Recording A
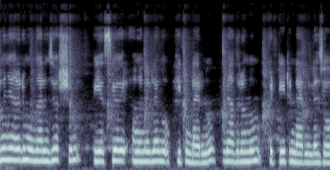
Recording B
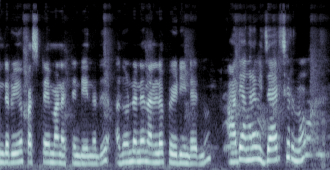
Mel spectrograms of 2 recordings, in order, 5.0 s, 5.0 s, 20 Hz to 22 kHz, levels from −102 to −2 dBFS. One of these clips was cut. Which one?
B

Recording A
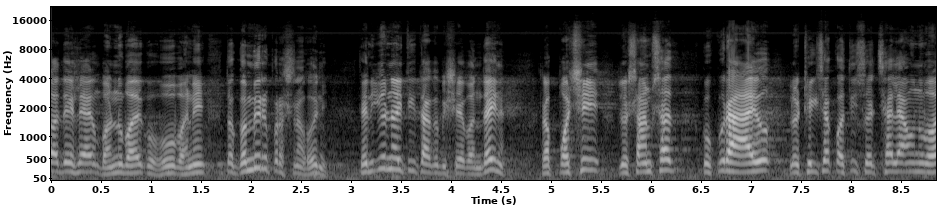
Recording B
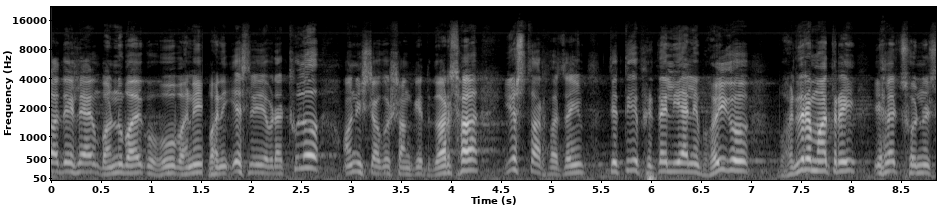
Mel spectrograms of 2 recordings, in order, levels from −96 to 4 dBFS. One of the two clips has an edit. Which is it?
B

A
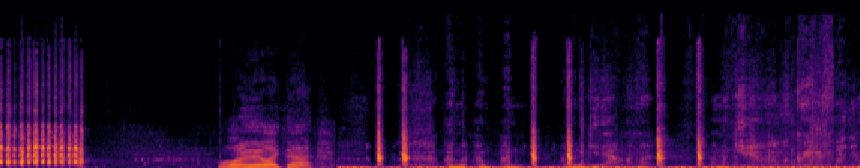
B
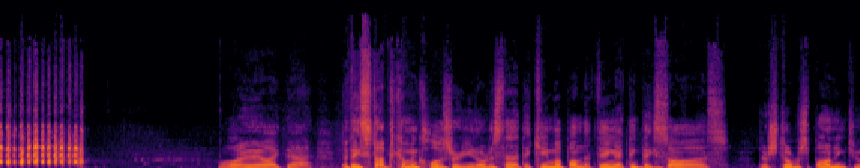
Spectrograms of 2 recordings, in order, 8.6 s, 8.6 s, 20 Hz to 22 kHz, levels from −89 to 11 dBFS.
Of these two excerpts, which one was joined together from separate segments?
A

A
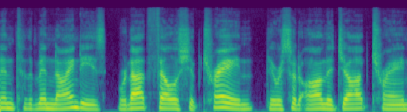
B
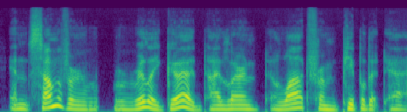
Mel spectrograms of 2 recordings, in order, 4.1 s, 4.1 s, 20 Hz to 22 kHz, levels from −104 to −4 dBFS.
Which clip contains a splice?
A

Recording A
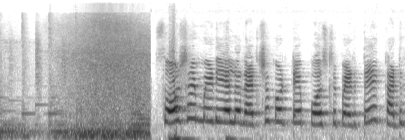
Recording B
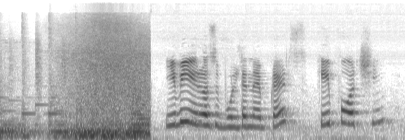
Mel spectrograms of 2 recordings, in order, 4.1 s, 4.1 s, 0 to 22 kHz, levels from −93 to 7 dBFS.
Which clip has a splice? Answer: A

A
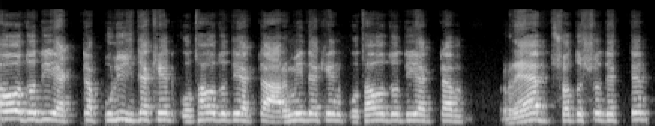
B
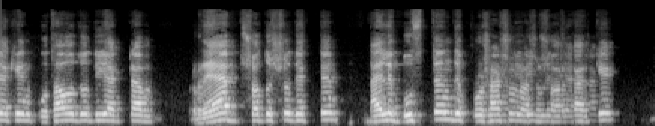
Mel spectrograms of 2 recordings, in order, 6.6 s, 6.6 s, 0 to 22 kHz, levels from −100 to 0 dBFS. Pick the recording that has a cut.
B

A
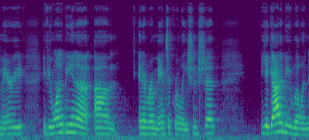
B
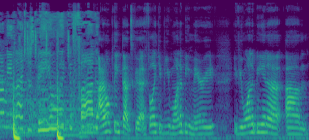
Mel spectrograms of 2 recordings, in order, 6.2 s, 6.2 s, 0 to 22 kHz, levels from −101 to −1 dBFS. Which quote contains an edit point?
B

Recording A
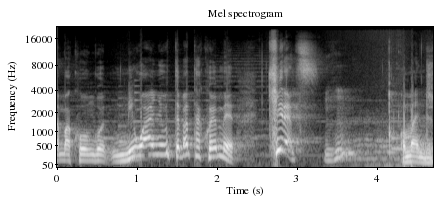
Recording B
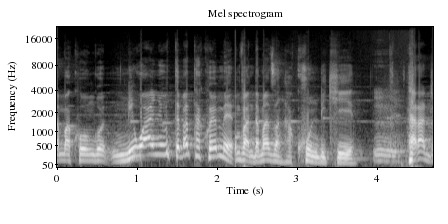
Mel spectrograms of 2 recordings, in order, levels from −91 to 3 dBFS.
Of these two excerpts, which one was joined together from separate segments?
B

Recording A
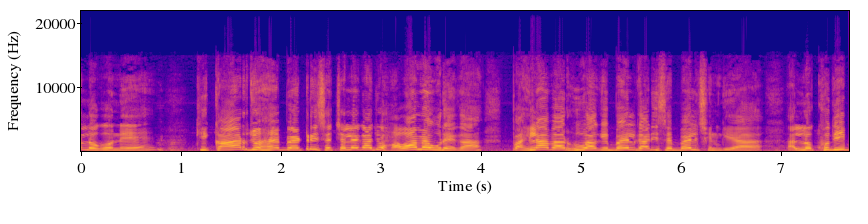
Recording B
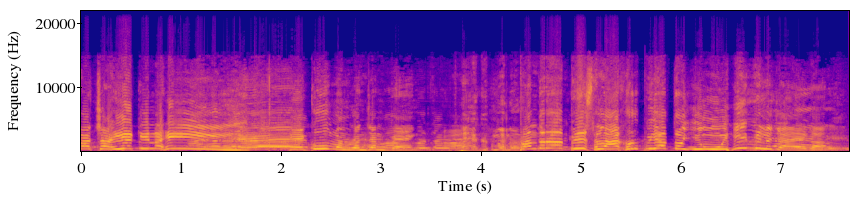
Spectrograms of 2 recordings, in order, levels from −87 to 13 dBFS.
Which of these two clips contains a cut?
B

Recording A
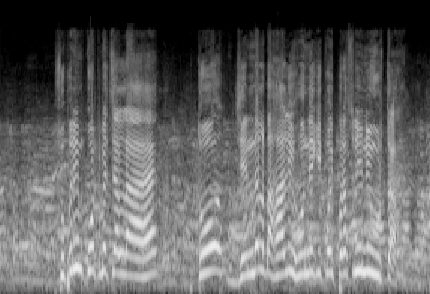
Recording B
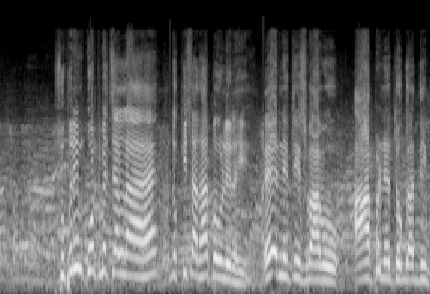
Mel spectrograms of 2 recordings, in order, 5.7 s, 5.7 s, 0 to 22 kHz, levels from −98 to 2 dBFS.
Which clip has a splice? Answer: B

